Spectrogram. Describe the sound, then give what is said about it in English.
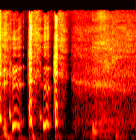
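Two sharp, harsh coughs mixed in with a voice making strained, croaky monster-movie vocal noises, then a quieter gurgling trail-off. “The coughs included. The coughing.”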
